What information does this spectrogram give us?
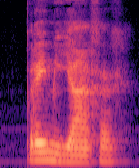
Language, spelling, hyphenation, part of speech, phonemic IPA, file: Dutch, premiejager, pre‧mie‧ja‧ger, noun, /ˈpreː.miˌjaː.ɣər/, Nl-premiejager.ogg
- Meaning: 1. bounty hunter 2. some kind of stock market speculator who sells early;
